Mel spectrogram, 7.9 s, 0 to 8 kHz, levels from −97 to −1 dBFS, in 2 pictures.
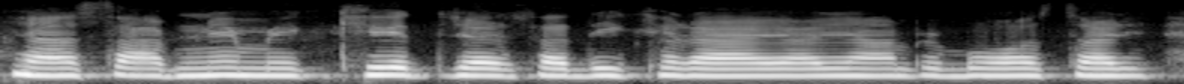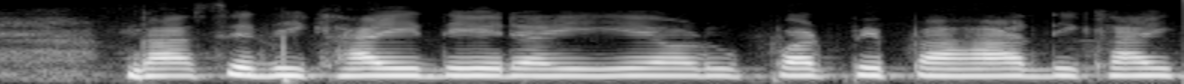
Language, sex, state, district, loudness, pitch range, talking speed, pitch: Hindi, female, Jharkhand, Jamtara, -14 LUFS, 210-220 Hz, 175 wpm, 215 Hz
